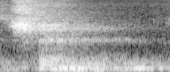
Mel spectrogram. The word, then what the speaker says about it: Qin: Today we pronounce Qin as Qin.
